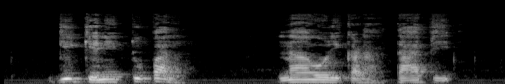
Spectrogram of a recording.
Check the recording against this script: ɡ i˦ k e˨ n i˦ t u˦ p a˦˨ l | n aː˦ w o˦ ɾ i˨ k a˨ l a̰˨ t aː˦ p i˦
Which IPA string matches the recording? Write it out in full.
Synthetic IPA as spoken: ɡ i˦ k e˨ n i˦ t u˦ p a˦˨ l | n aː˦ w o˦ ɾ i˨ k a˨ ɾ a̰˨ t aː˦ p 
